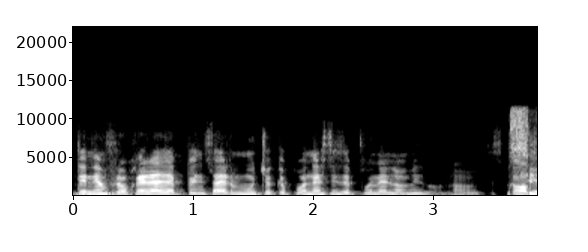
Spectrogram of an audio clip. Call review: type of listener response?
taking over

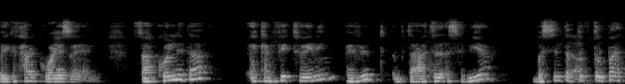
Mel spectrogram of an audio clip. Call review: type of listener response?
listening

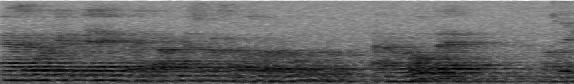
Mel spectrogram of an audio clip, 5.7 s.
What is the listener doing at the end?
taking over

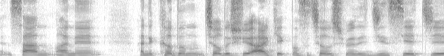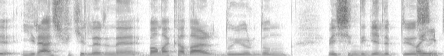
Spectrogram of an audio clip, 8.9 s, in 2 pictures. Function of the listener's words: listening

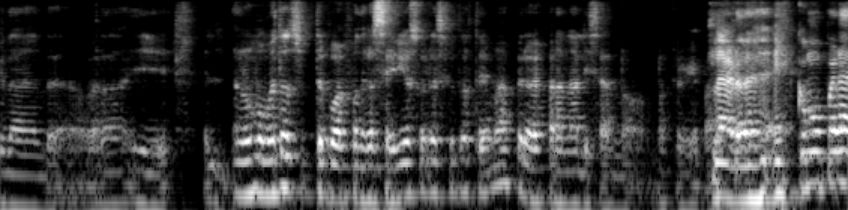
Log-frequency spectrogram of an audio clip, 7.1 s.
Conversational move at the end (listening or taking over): taking over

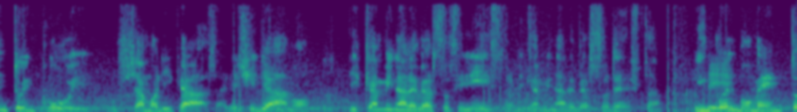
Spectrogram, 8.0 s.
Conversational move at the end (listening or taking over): listening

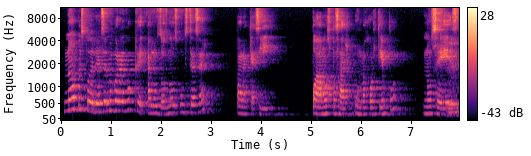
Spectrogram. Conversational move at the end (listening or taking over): listening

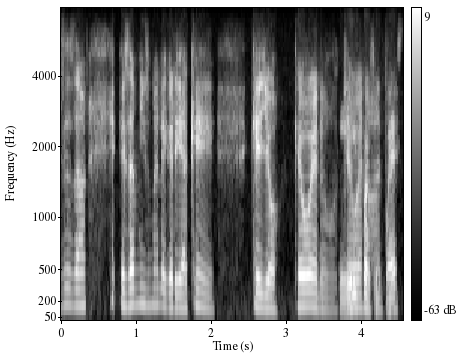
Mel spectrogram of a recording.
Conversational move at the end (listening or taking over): taking over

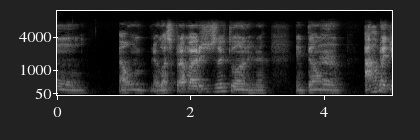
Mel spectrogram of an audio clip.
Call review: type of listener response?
listening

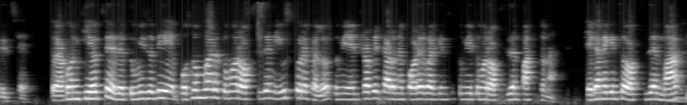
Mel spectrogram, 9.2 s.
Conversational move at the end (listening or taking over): listening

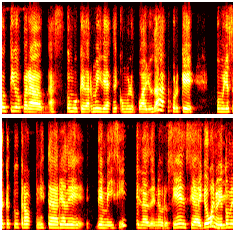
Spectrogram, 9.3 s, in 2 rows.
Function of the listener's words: listening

